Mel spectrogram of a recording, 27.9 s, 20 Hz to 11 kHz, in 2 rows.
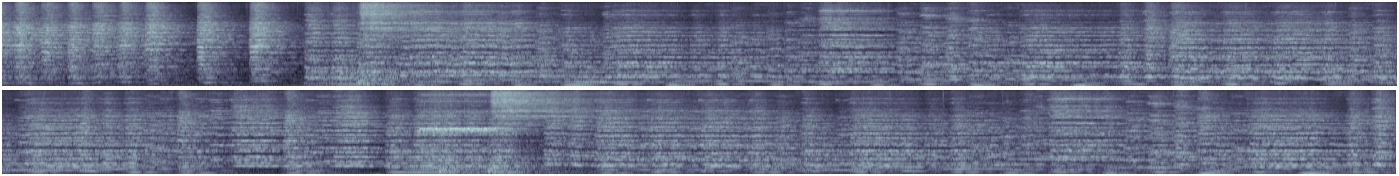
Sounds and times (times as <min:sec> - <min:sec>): Music: 0:00.0 - 0:27.8.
